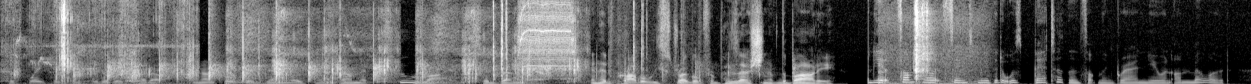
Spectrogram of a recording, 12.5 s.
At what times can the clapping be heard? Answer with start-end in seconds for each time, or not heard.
0.6-8.1.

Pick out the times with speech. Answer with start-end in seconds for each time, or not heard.
0.0-12.4.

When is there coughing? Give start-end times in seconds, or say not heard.
not heard.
